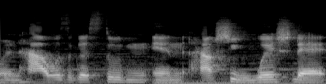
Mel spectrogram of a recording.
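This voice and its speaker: A man speaks at a fairly slow pace in a fairly low, flat monotone while music plays in the background. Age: 20s. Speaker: crime victim sharing his story in a docuseries. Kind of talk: casual talk to camera, reflective personal story.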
